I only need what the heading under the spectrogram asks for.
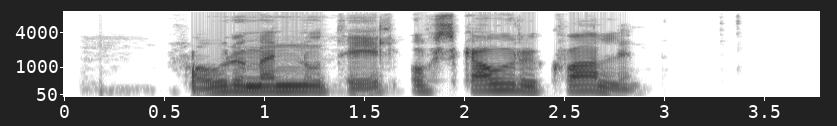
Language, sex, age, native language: Icelandic, male, 20-29, Icelandic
